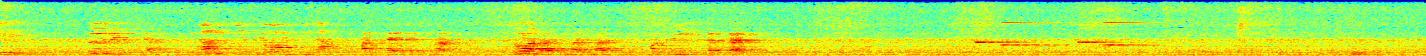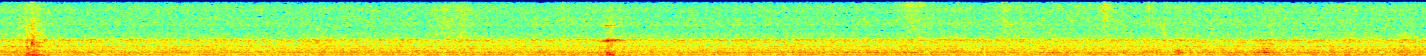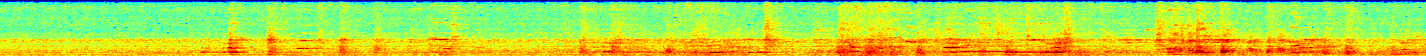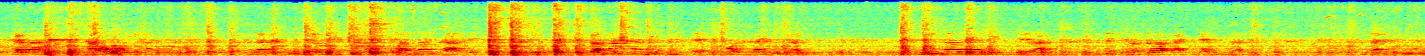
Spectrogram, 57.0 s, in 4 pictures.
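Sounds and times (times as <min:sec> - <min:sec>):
train running rumble and hum: 0:00.0 - 0:57.0
train wheel clacks: 0:34.3 - 0:42.5, 0:43.2 - 0:47.0, 0:47.6 - 0:50.7.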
